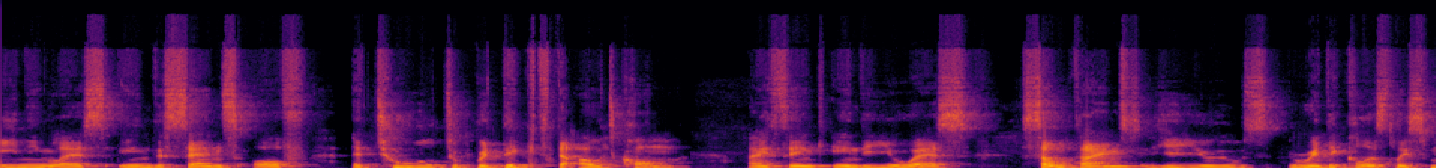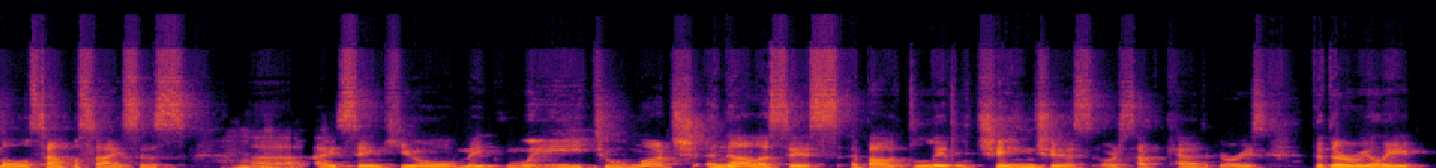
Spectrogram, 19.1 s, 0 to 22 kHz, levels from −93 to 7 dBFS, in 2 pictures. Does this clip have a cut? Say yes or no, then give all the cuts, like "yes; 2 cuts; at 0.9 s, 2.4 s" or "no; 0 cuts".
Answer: no; 0 cuts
